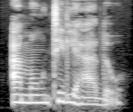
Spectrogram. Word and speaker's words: amontillado: da montilha o tanto a pronúncia certa da palavra deve ser amontilhado mais para poupar vocês do meu sotaque Impecável em espanhol eu vou ler pronunciando amontillado mesmo para compensar vocês terão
